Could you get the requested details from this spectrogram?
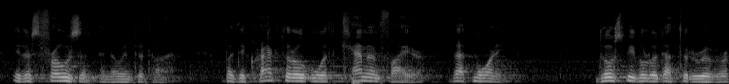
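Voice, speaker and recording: This man's voice is fairly high-pitched and somewhat breathy, with a dark, mellow tone. He talks at a moderate pace. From Hungary. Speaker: Holocaust survivor. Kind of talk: testimony.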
